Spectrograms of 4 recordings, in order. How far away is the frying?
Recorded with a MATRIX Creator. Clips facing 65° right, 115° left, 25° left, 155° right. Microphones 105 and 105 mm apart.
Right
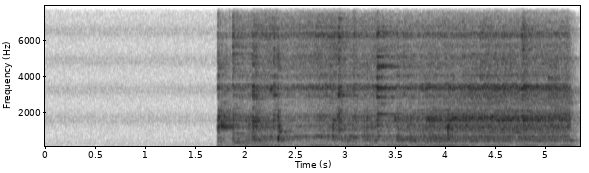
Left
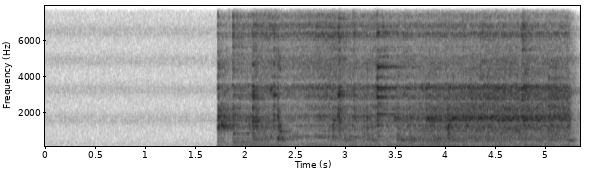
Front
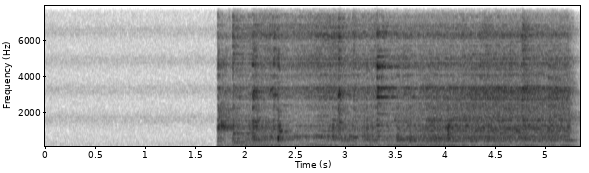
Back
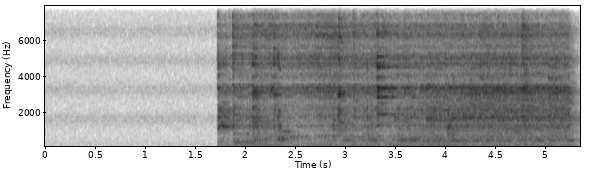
About 2.5 m.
